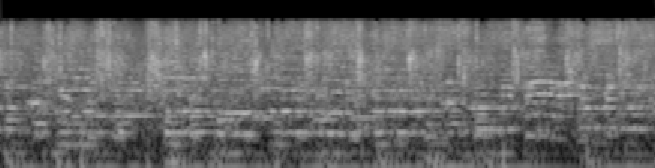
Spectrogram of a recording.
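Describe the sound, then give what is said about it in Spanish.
A lively polka plays while an audience claps steadily along to the beat, the rhythmic handclaps blending with the loud, brisk band music throughout as the polka gradually speeds up. “El público animadísimo, claro, animadísimo, como podemos escuchar, con palmas, que no para de acompañar esta polca, que poco a poco, como estamos escuchando, va aumentando en velocidad.”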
